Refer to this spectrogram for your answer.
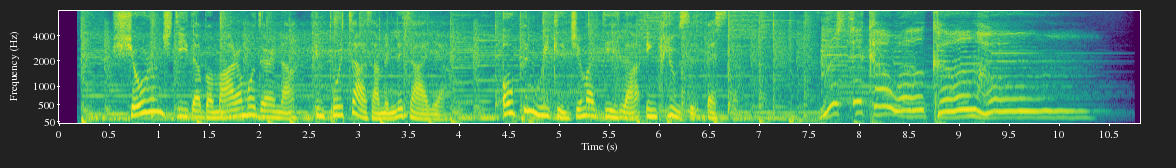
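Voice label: MT F commercial, Maltese, female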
